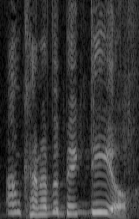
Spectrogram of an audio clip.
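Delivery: put-on very high kid voice; children feeling important. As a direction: mimic a child chuffed with themselves. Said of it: "children are like".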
